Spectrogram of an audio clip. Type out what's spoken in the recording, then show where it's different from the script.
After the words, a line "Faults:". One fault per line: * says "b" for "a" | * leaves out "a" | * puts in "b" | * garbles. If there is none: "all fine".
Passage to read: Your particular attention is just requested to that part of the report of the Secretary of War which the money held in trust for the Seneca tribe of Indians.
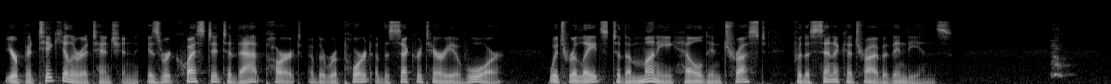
Your particular attention is requested to that part of the report of the Secretary of War which relates to the money held in trust for the Seneca tribe of Indians.
Faults:
* leaves out "just"
* puts in "relates to"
